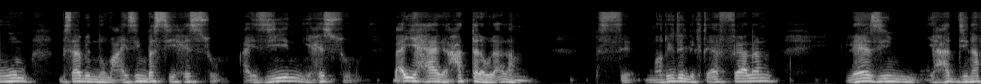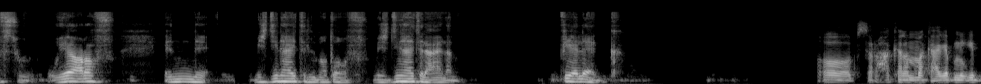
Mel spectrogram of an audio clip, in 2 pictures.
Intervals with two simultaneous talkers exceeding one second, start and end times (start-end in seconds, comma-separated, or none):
none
